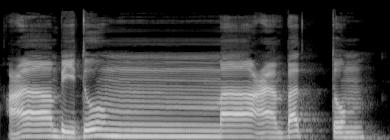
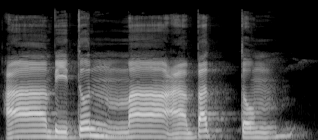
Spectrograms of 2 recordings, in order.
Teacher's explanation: bacanya harus dimasukkan ke huruf idgham bi gunnah dan disertai dengung 2 harokat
